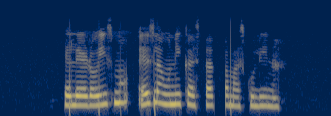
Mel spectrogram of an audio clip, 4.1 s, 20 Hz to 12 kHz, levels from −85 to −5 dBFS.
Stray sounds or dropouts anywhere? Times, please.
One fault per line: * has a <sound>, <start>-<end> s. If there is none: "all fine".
* has a dropout, 2.7-2.8 s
